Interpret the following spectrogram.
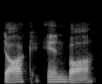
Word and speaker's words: Dawkinbaugh: Next, I'd like to introduce Adonis Dawkinbaugh, and it's pronounced like it sounds, Dawkinbaugh.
